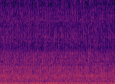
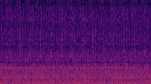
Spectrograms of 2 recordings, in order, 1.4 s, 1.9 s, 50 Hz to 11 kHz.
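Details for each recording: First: Car with electronic idle valve, no fault codes on OBD scan; idle holds fast and steady with a raised hum, no misses. Idle too high. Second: Car after adjusting the electronic idle valve's screw, idle now about 875–900 rpm; steady, even low hum with no hunting or surging. Normal idle after repair.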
